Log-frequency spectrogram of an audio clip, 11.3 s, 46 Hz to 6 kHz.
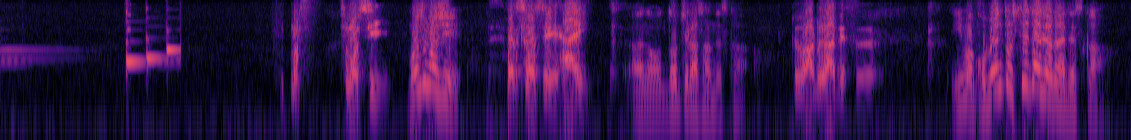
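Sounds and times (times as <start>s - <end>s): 
steady electronic phone tone: 0.0s - 1.8s
speech: 2.8s - 8.9s, 9.5s - 11.1s.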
